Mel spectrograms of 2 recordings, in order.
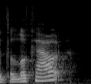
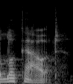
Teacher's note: when it's being used as a noun, we need to stress on look.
